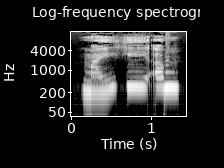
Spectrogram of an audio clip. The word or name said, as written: máy ghi âm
